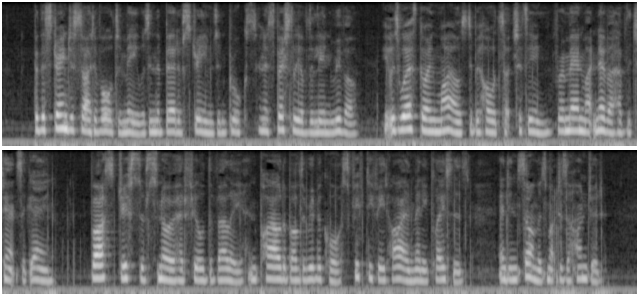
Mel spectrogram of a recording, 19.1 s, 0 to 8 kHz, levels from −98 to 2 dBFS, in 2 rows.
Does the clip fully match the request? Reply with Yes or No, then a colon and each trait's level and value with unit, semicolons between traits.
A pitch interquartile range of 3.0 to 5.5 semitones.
No: narrow, 2.5 semitones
